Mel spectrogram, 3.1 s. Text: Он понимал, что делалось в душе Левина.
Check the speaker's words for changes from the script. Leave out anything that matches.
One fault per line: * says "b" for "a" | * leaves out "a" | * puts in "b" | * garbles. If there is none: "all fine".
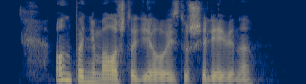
all fine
